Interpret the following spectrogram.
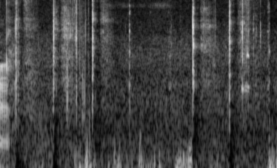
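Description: Hammer tapping a steel chisel into mudstone: about half a dozen sharp taps, unevenly spaced, as a trench is cut around a fossil to lift it out.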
